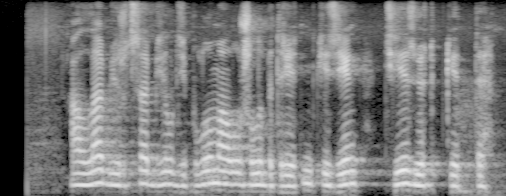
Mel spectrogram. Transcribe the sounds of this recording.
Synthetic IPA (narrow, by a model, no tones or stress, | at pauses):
ɑlˠːɑbijɾt̪sɑbijəlˠd̪ʲijplˠo̞mɑlˠuʒəlˠəbɪt̪ɪɾe̞t̪ɪnkʲʰe̞ze̞ŋt̪ʰe̞zwɵt̪ɪ̥p̚kʲʰe̞t̪ːɪ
